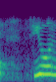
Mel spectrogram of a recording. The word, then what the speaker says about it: scion: सियोन भी बोलते हैं, SCION ये स्पेलिंग होती है, सियोन भी बोलते हैं।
